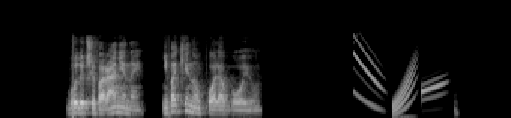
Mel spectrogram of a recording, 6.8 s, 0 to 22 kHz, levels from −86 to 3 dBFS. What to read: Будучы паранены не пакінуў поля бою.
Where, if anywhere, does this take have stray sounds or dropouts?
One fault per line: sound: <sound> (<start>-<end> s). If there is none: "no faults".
sound: chirp (4.7-6.0 s)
